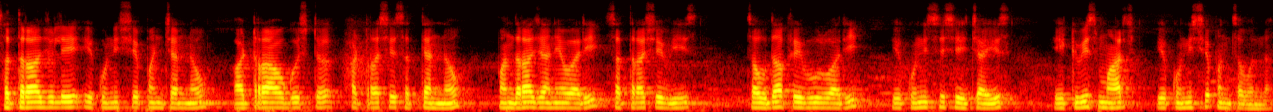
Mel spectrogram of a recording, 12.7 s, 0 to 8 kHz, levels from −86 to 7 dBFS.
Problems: none marked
